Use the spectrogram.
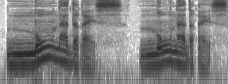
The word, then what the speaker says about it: mon adresse: Mon adresse, my address, mon adresse, okay, you can hear now this little link, so you get to pronounce this N, mon adresse, okay.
